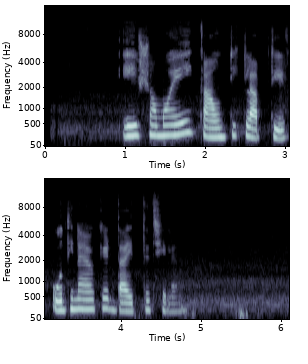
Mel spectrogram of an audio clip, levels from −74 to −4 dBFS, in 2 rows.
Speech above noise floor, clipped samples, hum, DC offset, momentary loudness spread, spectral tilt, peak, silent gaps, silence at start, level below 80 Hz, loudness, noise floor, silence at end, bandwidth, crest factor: 31 dB; under 0.1%; none; under 0.1%; 23 LU; -5.5 dB/octave; -6 dBFS; none; 1 s; -64 dBFS; -23 LUFS; -54 dBFS; 0.55 s; 11 kHz; 18 dB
